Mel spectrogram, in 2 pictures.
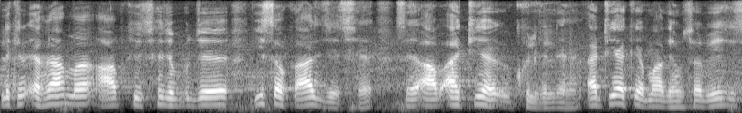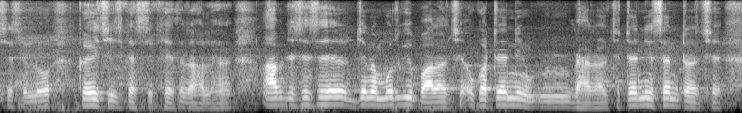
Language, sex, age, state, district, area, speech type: Maithili, male, 45-60, Bihar, Supaul, rural, spontaneous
